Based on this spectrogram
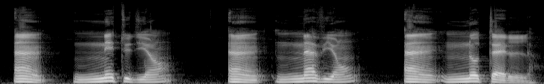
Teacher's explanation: Ven que añado una N al principio del sustantivo.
